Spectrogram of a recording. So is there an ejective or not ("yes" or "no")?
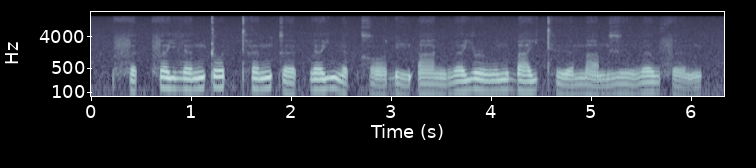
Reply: no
